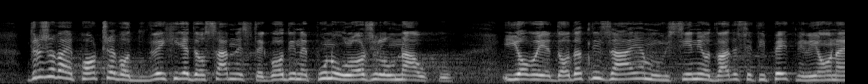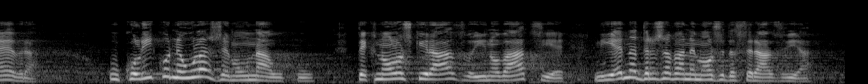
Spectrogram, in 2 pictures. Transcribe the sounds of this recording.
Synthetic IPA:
d̪r̩ʒaʋaje̞po̞t͡ʃe̞ʋod̪ːʋeːxiʎad̪e̞o̞samnest̪e̞ɡo̞d̪ine̞puno̞ulo̞ʒilaunauku | io̞ʋo̞je̞d̪o̞d̪at̪nizaːjamuʋisiniod̪ʋaːd̪ese̞t̪ipe̞ːt̪milio̞ːnae̞ʋɾa̰ | uko̞liko̞ne̞ulˠaʒe̞mo̞unauku | t̪e̞xno̞lˠo̞ʃkiɾaːzʋo̞jino̞ʋaːt̪sije̞nijed̪nad̪r̩ʒaʋane̞mo̞ʒe̞d̪ase̞ɾazʋija̰

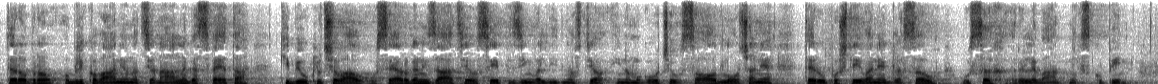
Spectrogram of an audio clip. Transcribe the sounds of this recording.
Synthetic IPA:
t̪ɛɾɔblikɔʋaːnjunat̪sijɔnaːlnɛɡasʋɛːt̪a | kibiuklʲut͡ʃɛʋawusɛɔɾɡanizaːt̪sijɛɔseːpzinʋaliːd̪nɔst̪jɔinɔmɔɡoːt͡ʃiwsɔɔd̪loːt͡ʃanjɛt̪ɛɾupɔʃt̪eːʋanjɛɡlasɔwusəxɾɛlɛʋant̪nixskupin

